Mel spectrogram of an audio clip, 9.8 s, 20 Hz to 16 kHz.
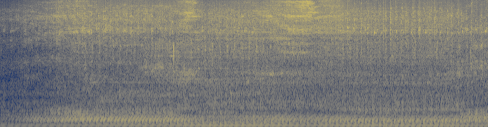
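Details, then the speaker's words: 1965 Rambler American idling after sitting 30-40 years: steady petrol idle with quick even puffing tick from a small exhaust manifold leak; otherwise sounds fine. "We do got a little bit of an exhaust leak, which is normal for Ramblers."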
